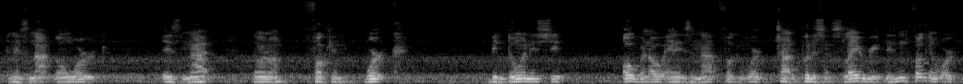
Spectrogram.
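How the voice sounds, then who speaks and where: A man's voice: mid-range voice, moderate pace, dull audio. A man delivering a ranting monologue, swearing heavily and firing off repeated rhetorical questions. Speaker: vlogger. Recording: steady background noise.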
